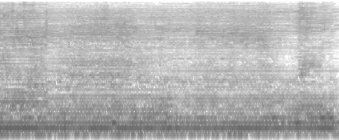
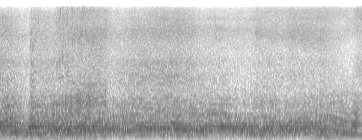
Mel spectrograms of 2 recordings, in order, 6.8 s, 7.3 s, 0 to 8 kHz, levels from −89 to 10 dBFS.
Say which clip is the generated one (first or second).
first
